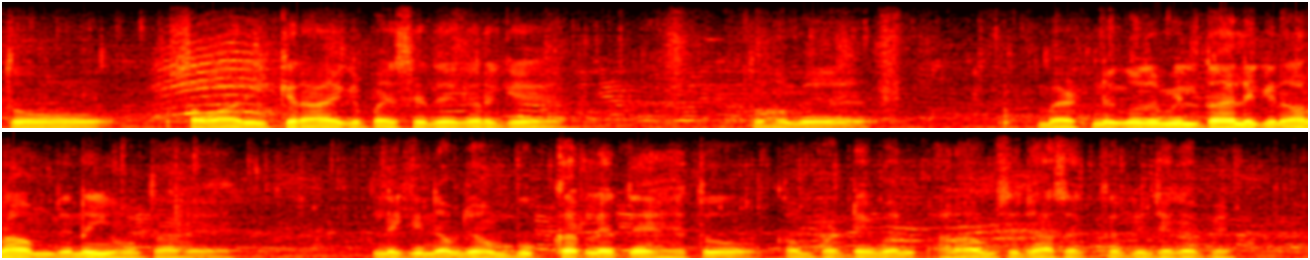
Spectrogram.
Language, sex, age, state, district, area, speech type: Urdu, male, 18-30, Uttar Pradesh, Gautam Buddha Nagar, rural, spontaneous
